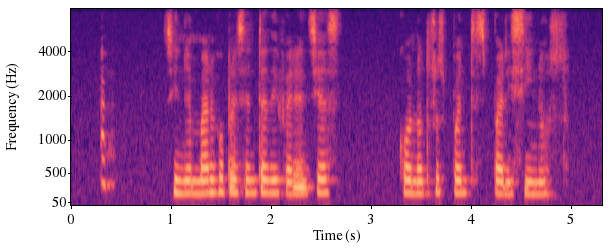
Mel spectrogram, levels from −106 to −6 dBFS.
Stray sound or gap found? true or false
true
